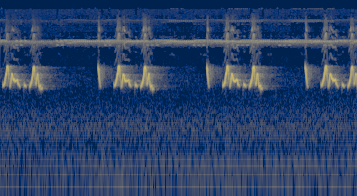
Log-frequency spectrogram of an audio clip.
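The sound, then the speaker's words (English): A chuck-will's-widow calls loudly in a southeastern woodland in the evening, repeating its quick three-part whistled phrase about four times at a steady pace, over a continuous high insect drone. “The same evening, in a southeastern woodland, we hear the loud calls of a chuckwill's widow.”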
